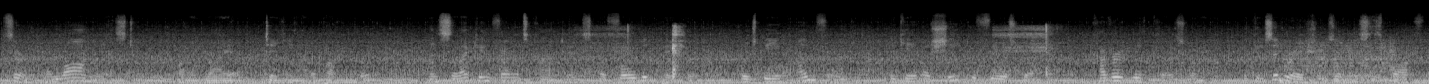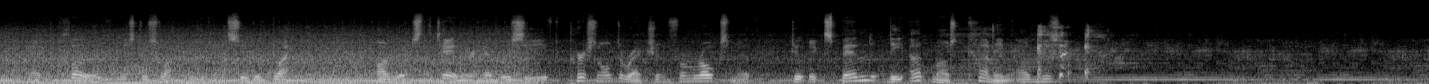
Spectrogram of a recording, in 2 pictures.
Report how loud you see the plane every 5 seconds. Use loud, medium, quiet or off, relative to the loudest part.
loud, loud, loud, loud, quiet, quiet.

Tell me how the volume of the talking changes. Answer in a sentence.
The volume of the talking stays about the same.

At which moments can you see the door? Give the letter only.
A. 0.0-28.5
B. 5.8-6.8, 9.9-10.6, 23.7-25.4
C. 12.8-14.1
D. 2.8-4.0
C.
